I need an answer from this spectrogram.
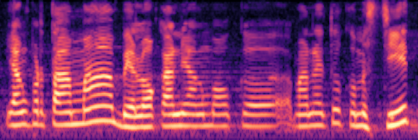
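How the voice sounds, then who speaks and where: A woman gives a spoken testimony before a congregation, telling her story with animated energy and acting out the other people's voices. Her voice sits in the middle range for a woman. It carries a long reverb, as in a large hall. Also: mid-range voice, a little fast. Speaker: church member giving testimony.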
